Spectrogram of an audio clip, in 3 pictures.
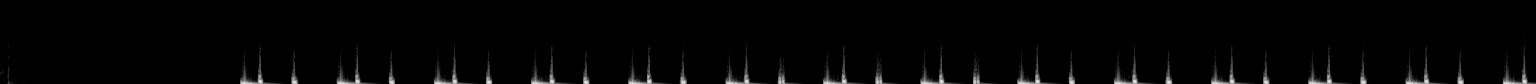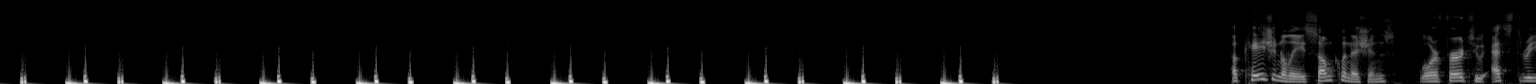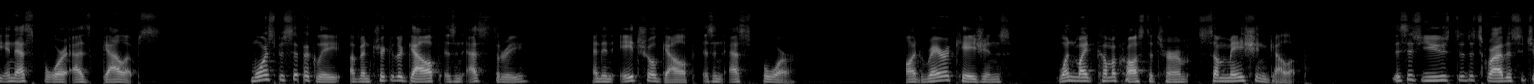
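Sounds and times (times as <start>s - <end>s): fourth heart sound: 2.4s - 2.8s, 3.4s - 5.6s, 6.3s - 6.6s, 7.3s - 12.4s, 13.1s - 13.4s, 14.0s - 18.2s, 18.9s - 19.2s, 19.9s - 22.1s, 22.8s - 25.4s
heartbeat thumps: 2.4s - 5.6s, 6.3s - 12.4s, 13.1s - 19.2s, 19.9s - 22.2s, 22.8s - 25.5s.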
